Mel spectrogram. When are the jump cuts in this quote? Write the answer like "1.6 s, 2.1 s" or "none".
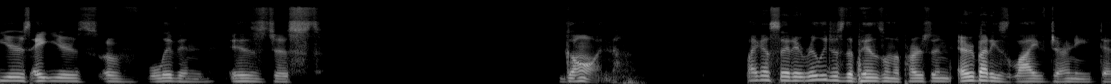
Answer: none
